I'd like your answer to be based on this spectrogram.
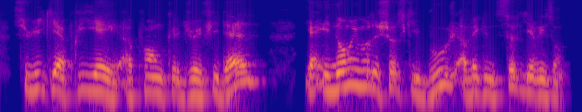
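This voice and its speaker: Recorded very cleanly against a silent background, a man speaks in a fairly high pitch with a dark, mellow, somewhat breathy tone and lively intonation. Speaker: preacher. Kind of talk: sermon.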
